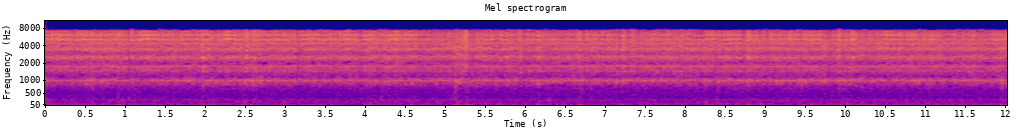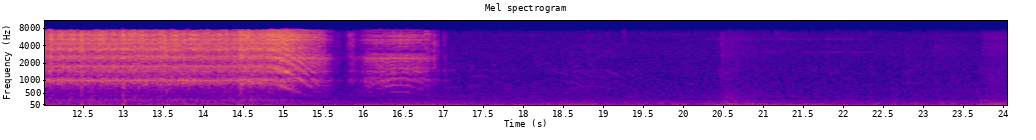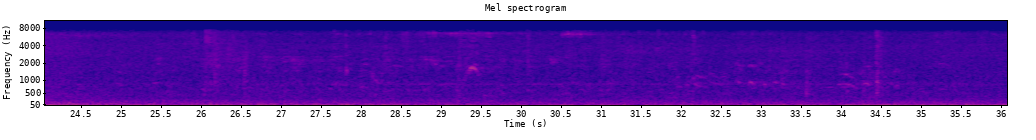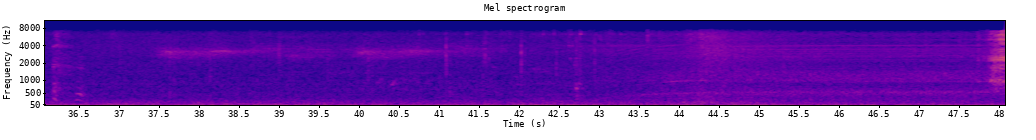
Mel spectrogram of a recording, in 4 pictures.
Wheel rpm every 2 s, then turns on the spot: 240, 230, 230, 240, 230, 230, 230, 150, 20, 0, 0, 0, 0, 0, 0, 0, 0, 0, 0, 0, 0, 0, 0, 0.
none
